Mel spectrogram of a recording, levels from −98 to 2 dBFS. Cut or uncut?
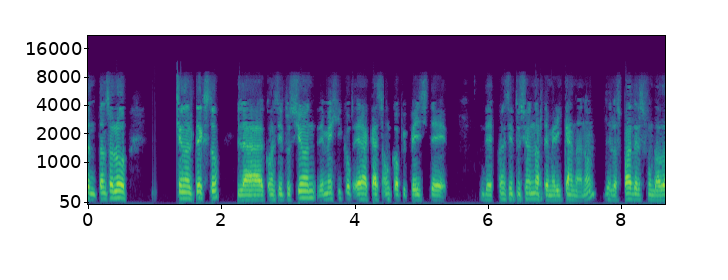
cut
